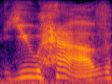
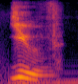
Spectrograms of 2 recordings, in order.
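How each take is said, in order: First: It is said as two separate full words. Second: It is said as one contracted syllable. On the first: The speaker calls it wrong. "breaking this apart and saying you have" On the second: The speaker calls it right. "the word is you've"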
